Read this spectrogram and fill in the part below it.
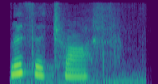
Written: lithotroph

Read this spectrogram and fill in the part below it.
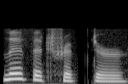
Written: lithotriptor

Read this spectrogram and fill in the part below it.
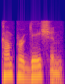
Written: compurgation

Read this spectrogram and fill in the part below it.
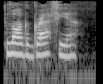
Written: logagraphia

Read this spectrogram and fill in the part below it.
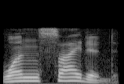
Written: one-sided

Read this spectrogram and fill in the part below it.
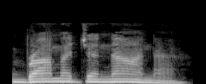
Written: brahmajnana

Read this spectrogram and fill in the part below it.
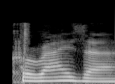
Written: coryza

